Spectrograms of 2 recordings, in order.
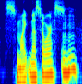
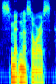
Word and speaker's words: Smitanosaurus: it's a long eye i think that they want it to be pronounced smitenosaurus but i don't think they would be too upset at least i would guess they wouldn't be if you pronounced it smittenosaurus since smiten got anglicized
